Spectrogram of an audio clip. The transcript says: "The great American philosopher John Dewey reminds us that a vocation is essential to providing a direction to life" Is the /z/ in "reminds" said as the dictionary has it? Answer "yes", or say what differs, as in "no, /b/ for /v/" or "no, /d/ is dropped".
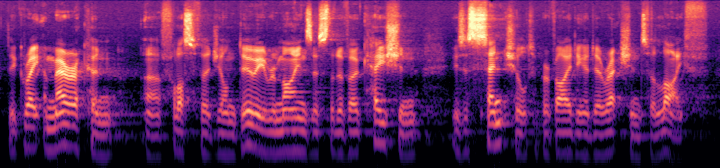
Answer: yes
